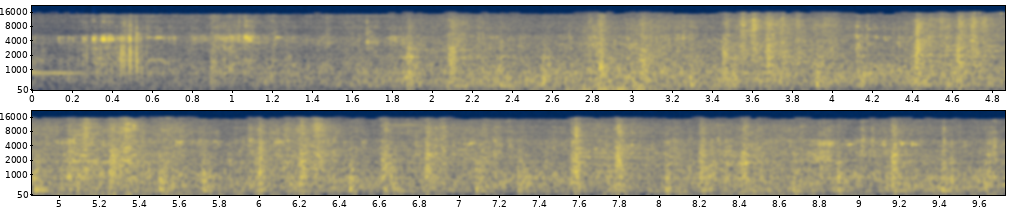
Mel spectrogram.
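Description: Train rolling along rails, its wheels clicking over the rail joints in an even clickety-clack, about three clicks a second, growing louder over the first two seconds.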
